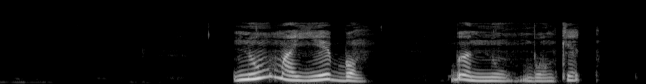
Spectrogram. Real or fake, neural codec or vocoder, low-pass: real; none; 7.2 kHz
